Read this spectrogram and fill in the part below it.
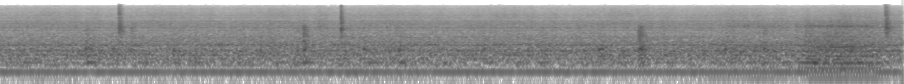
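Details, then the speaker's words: Tumble dryer running after an engineer refitted a bearing: steady low hum with a deep drum rumble and a few sharp ticks. The rumbling noise persists; fault not fixed, cause unclear. "I'm now going to turn it on and you can still hear the problem. Will take a while. can hear a rumbling noise."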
